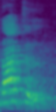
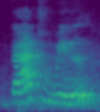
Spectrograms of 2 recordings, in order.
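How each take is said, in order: First: It is said as one contracted word. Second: It is said as two full words.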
